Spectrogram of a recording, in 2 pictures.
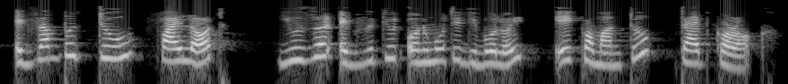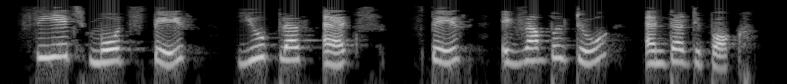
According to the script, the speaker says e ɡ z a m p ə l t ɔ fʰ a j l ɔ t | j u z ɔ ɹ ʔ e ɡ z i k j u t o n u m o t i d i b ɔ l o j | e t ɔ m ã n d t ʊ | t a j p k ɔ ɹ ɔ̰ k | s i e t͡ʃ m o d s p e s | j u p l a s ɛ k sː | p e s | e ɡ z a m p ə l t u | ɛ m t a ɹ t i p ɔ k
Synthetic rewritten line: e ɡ z a m p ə l t u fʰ a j l ɔ t | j u z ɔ ɹ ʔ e ɡ z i k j u t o n u m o t i d i b ɔ l o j | e k ɔ m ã n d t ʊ | t a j p k ɔ ɹ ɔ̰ k | s i e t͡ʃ m o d s p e s | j u p l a s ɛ k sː | p e s | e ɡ z a m p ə l t u | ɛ n t a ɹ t i p ɔ k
